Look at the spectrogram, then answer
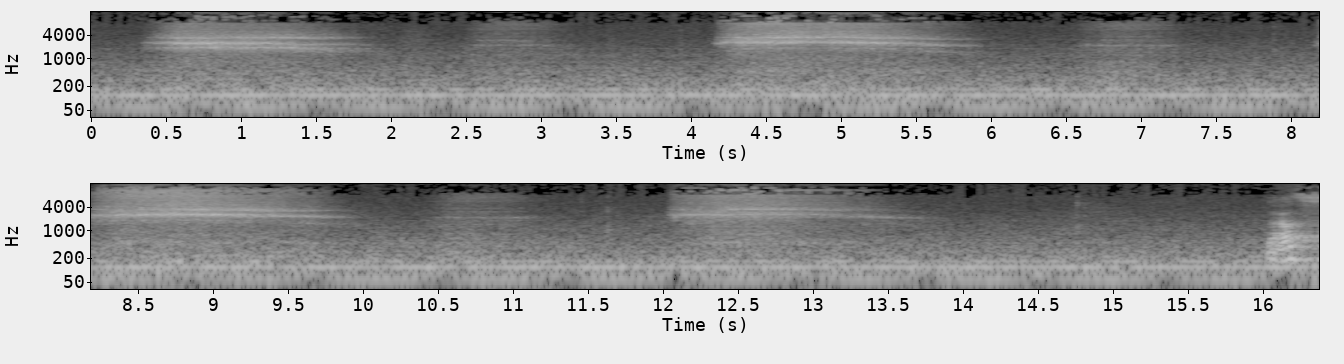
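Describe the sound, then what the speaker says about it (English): Slow deep breaths during a tai chi session, four long airy inhale-exhale cycles evenly spaced about every four seconds, close and moderately loud over a steady low hum, with no talking. "Deep breathing, if you can"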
